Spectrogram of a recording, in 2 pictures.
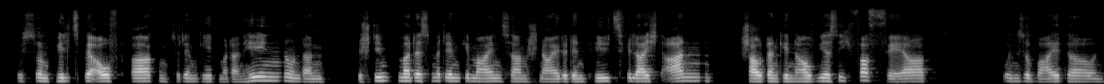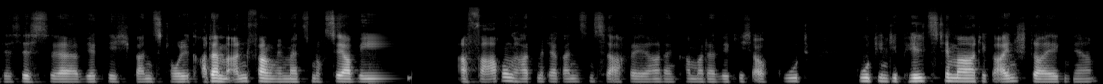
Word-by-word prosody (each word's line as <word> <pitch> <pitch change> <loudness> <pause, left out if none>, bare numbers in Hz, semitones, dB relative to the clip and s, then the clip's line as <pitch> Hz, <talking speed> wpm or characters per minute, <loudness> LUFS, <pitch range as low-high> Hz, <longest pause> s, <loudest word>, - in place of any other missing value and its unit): durch 150 -2 -13
so 160 - -4
'n 150 -2 +1
Pilzbeauftragten. 150 -1 +3
Zu 150 - -13
dem 145 -2 -4
geht 140 +1 -6
man 135 -1 -11
dann 125 -1 -6
hin 175 +4 +3
und 155 -4 0
dann 130 0 -3 0.3
bestimmt 170 +1 0
man 165 0 +5
das 160 0 +3
mit 160 0 -4
dem 155 -1 +2
gemeinsam, 145 -1 -1
schneidet 135 +1 -1
den 140 -1 -1
Pilz 150 +1 -1
vielleicht 145 -2 +3
an, 160 +1 +2 0.3
schaut 140 0 +5
dann 145 -1 +3
genau, 140 0 +1
wie 155 - +2
er 155 - +6
sich 170 +2 -9
verfärbt 140 -6 -1 0.5
und 145 -2 -8
so 145 -1 -2
weiter 140 0 -1
und 130 -1 -11
das 125 -1 -15
ist, 130 -1 -4
äh, 130 -1 -1
wirklich 130 0 -9
ganz 130 0 -8
toll. 130 +1 -2
Grade - - +5
am 135 -2 +3
Anfang, 140 0 +3
wenn 130 - -7
man 130 0 -3
jetzt 130 +1 -23
noch 135 -2 -11
sehr 135 -2 +4
we 135 0 -5 0.6
Erfahrung 135 +4 -2
hat 135 0 -6
mit 140 -1 -13
der 135 - -5
ganzen 135 +1 -12
Sache, 135 -2 -7
ja, 130 +1 -6
dann 125 -1 -13
kann 135 - -14
man 130 - -7
da 125 -1 -8
wirklich 130 +1 -11
auch - - -4
gut 150 0 -8 0.5
gut 155 +1 0
in 150 - -3
die 150 - -4
Pilzthematik 150 -1 +3
einsteigen, 130 -2 -1
ja. 130 0 -12
140 Hz, 190 wpm, -23 LUFS, 130-150 Hz, 0.6 s, er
